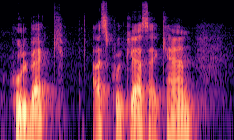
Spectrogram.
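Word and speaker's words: Houellebecq: so let's see here I think it's pronounced as if starting with a like W like Welbeck okay so if I'm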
